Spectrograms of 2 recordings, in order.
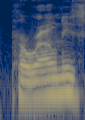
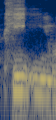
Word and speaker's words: Peyronie's: say suffered from it he did mentally uh peyronie's disease perfect is that how it's pronounced yes it's uh p-e-y-r-o-n-i-e-s i guess apostrophe s peyronie's disease is it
